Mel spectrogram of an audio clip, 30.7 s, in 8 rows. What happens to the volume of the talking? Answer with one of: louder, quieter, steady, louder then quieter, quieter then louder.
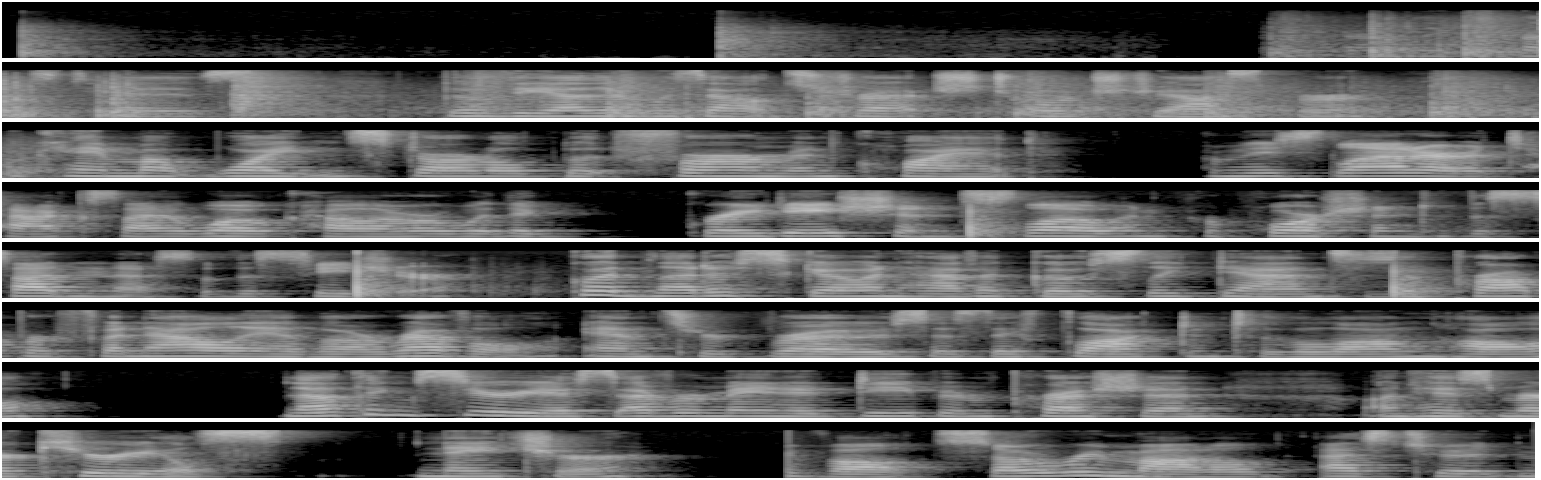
steady.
